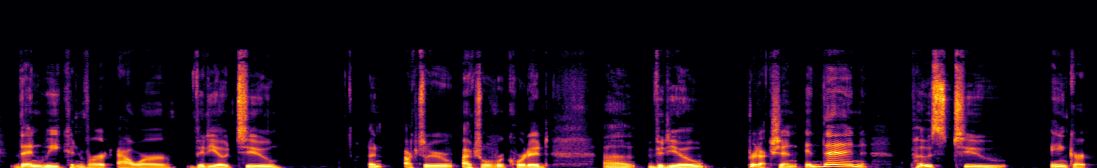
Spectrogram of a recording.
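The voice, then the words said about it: Strained, hoarse voice. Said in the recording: “I'm losing my voice”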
